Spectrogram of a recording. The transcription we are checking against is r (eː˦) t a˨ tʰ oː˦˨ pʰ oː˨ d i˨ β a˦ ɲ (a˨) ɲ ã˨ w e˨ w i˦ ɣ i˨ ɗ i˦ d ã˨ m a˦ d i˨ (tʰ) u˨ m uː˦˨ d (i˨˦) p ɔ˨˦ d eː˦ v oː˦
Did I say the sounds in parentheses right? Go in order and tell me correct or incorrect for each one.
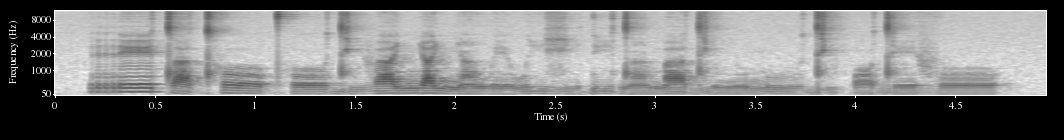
correct, incorrect, incorrect, incorrect

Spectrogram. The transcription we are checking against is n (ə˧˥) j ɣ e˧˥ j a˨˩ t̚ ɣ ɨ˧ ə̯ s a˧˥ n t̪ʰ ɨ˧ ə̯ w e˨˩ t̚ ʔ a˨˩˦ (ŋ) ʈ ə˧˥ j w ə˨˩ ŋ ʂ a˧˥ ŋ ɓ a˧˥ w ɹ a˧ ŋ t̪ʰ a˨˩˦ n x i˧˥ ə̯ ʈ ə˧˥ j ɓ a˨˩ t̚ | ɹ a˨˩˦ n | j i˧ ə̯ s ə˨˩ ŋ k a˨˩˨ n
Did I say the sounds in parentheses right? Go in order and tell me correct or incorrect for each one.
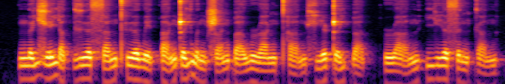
correct, correct

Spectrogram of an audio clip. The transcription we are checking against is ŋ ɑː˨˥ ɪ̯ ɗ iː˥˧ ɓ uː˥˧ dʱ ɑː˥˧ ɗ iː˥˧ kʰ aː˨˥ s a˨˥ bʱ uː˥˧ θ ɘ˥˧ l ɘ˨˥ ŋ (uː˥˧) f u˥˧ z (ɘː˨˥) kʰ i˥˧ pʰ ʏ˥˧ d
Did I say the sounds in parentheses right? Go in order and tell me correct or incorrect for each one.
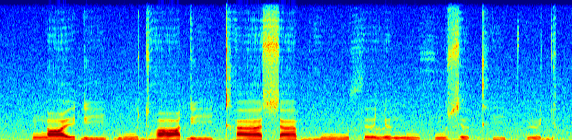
incorrect, incorrect

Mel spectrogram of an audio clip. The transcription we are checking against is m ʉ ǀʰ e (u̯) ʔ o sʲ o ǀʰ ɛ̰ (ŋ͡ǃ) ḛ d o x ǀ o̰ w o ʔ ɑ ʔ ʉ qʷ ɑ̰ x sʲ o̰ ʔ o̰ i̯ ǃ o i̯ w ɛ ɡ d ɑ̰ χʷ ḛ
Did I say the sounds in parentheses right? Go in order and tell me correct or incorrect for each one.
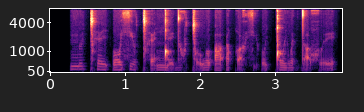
incorrect, correct

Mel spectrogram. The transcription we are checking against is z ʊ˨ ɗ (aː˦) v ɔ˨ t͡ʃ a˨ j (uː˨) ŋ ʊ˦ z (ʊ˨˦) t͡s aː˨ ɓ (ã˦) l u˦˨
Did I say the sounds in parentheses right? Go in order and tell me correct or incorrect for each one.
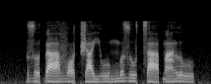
incorrect, correct, incorrect, correct

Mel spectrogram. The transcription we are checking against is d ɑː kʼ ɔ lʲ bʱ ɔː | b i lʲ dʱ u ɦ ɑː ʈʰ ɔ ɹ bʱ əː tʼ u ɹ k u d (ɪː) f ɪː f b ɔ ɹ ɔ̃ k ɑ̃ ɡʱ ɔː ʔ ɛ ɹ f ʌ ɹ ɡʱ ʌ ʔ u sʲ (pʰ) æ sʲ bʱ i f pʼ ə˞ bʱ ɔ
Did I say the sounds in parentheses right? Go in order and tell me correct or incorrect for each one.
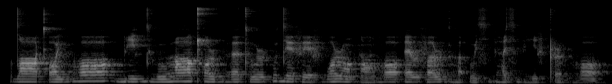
correct, incorrect

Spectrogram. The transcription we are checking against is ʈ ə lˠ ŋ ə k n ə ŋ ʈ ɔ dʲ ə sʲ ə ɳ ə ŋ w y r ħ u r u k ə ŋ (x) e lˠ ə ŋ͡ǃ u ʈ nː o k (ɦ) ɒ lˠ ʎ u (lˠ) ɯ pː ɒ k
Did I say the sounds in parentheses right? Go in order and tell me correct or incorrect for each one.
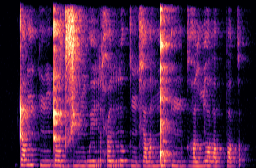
correct, correct, correct

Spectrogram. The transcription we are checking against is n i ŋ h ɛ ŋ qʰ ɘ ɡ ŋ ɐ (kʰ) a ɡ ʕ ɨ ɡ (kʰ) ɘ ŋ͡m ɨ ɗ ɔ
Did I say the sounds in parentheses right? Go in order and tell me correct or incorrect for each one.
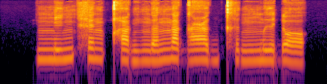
incorrect, correct

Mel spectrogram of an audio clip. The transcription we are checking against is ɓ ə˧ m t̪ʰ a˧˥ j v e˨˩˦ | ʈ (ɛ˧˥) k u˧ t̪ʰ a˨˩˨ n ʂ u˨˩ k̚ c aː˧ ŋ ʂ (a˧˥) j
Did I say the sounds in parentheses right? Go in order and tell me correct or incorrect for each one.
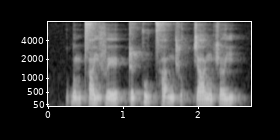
incorrect, incorrect

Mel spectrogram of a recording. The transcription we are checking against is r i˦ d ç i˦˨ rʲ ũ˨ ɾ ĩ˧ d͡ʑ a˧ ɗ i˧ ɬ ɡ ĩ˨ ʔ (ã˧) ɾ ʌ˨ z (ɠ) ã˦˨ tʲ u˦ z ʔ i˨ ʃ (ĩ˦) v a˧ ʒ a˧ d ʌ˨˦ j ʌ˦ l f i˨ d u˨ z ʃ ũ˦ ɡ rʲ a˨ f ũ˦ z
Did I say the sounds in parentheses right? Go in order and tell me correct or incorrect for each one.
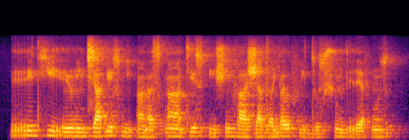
incorrect, correct, correct

